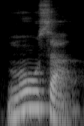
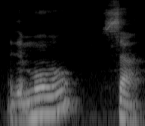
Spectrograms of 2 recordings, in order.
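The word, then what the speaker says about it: موسى: নিচে এই দুই নুক্তা থাকে তখন হচ্ছে কেমন উচ্চারণ হয় যেমন মুসা মুসা আলাই সালামের নাম শুনেছি আমরা মুসা এখন মুসা বলার সময় ইয়া আছে কিন্তু আছে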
